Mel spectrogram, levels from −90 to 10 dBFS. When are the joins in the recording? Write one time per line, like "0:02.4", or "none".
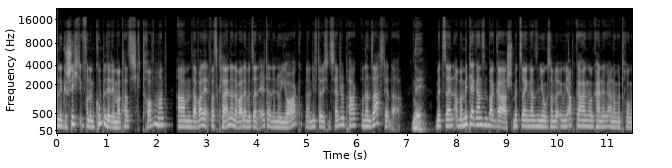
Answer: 0:02.3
